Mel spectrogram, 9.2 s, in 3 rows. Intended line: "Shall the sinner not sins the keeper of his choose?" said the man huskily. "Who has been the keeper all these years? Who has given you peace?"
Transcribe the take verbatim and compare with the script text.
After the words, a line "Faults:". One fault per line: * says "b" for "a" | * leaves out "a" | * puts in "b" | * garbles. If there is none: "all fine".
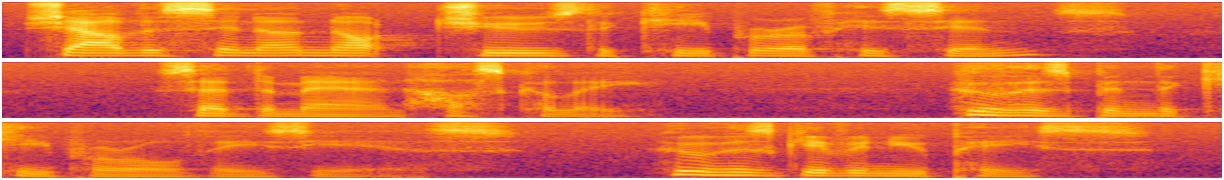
"Shall the sinner not choose the keeper of his sins?" said the man huskily. "Who has been the keeper all these years? Who has given you peace?"
Faults:
* says "choose" for "sins"
* says "sins" for "choose"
